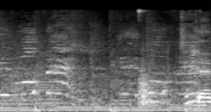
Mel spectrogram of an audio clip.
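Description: Several excited voices shouting and whooping, one calling "Teen Wolf it!", over background music with a steady bass line.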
